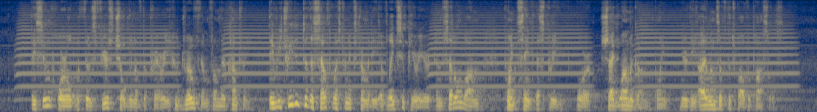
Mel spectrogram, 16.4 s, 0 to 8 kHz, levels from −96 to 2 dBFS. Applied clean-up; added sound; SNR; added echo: none; Trumpet; 13 dB; reverberation time 1.3 s.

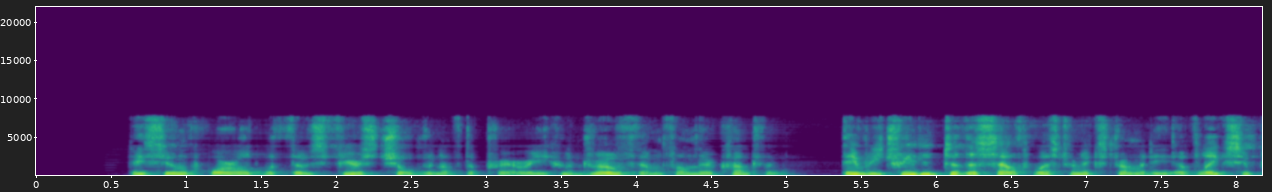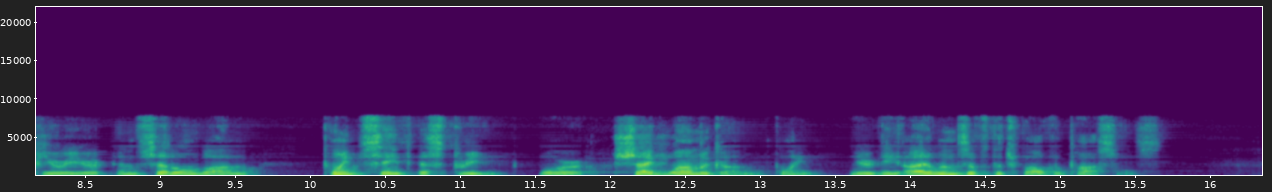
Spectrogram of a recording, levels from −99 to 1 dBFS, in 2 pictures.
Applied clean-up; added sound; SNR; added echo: neural mask model DeepFilterNet 3.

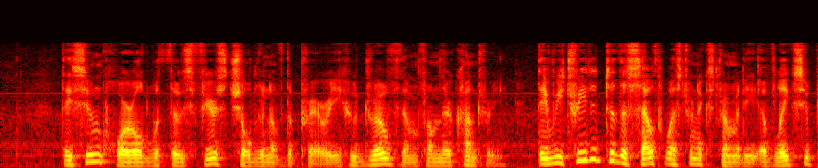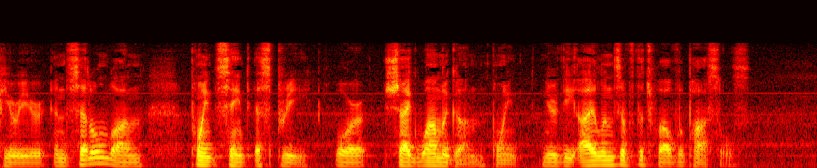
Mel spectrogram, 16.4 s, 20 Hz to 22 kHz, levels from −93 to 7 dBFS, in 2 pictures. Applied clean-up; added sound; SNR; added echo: none; none; none; none.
